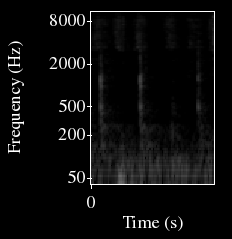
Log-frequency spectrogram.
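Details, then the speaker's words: Ford Expedition front driveshaft rocked by hand: three sharp metallic clicks from worn U-joint play, cause of customer's clicking in drive at 40-50 mph or under; rear driveshaft fine, front driveshaft replaced. "there's a play. This play is what I'm hearing."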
